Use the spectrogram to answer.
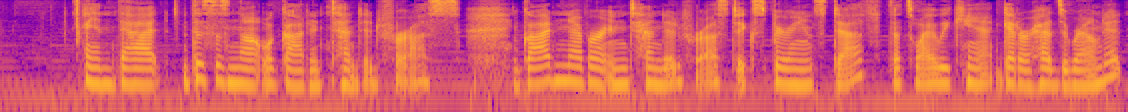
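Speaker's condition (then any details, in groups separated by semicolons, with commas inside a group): No condition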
